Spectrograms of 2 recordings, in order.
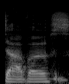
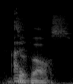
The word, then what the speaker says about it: DeVos: That Dwayne Wade's visit was like got more accomplished for them Yes, than Betsy Davos. Davos. Is that how you say it? DeVos.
